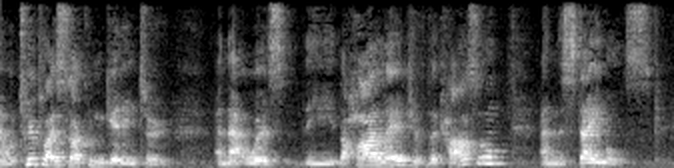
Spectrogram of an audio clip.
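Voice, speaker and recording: Lively intonation marks a man's speech, heard with audible room echo and noticeable background noise. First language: not English. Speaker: retro game reviewer. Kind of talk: casual video review. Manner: animated; hesitant, many fillers.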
